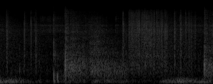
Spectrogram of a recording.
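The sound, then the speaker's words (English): A firework cake crackles densely and continuously, a hissing shower of rapid tiny pops punctuated by a few sharper, louder bursts, with no voices. “It does seem like every cake's got crackle in it.”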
